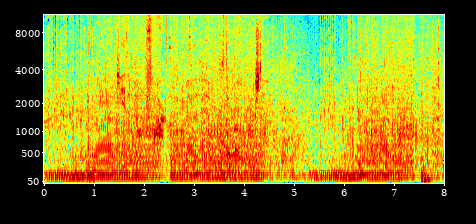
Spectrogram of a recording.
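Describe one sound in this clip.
A motorcycle engine rumbles steadily, revving up and down.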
